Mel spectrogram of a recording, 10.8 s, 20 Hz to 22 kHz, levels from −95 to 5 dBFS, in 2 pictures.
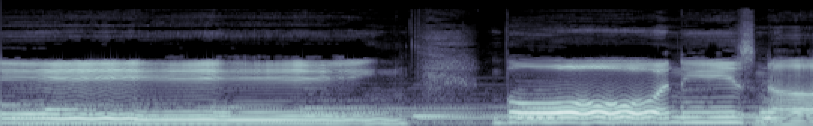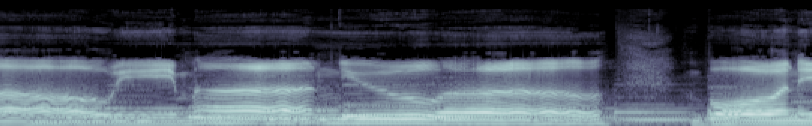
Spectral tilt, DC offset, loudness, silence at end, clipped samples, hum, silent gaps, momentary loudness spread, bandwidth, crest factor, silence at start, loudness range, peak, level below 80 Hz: -7.5 dB/octave; under 0.1%; -15 LUFS; 0 s; under 0.1%; none; none; 13 LU; 9 kHz; 14 dB; 0 s; 2 LU; 0 dBFS; -58 dBFS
